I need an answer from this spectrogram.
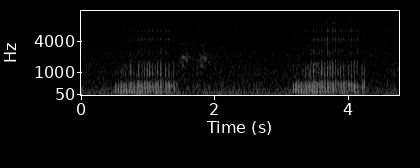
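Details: Calico cat, happy to be petted, purring in two rumbling bursts about a second long, separated by a quiet pause of over a second.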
